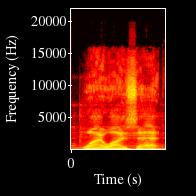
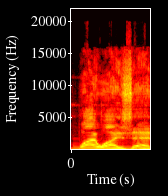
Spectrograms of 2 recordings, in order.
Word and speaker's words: YYZ: Russia's near impossible instrumental YYZ and yes it's pronounced Zed the title refers to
